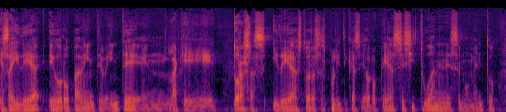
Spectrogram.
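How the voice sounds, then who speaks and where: Recorded very cleanly against a silent background, a man speaks with a very deep, low pitch and ordinary pitch variation. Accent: German. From Germany. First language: German (speaking Spanish). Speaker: EU official. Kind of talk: conference talk. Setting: conference with audience. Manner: hesitant, many fillers.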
